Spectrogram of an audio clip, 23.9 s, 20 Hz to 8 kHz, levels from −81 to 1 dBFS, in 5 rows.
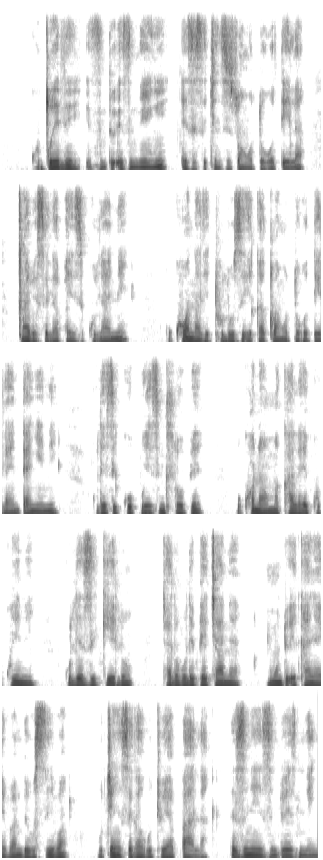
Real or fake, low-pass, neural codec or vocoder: real; 7.2 kHz; none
